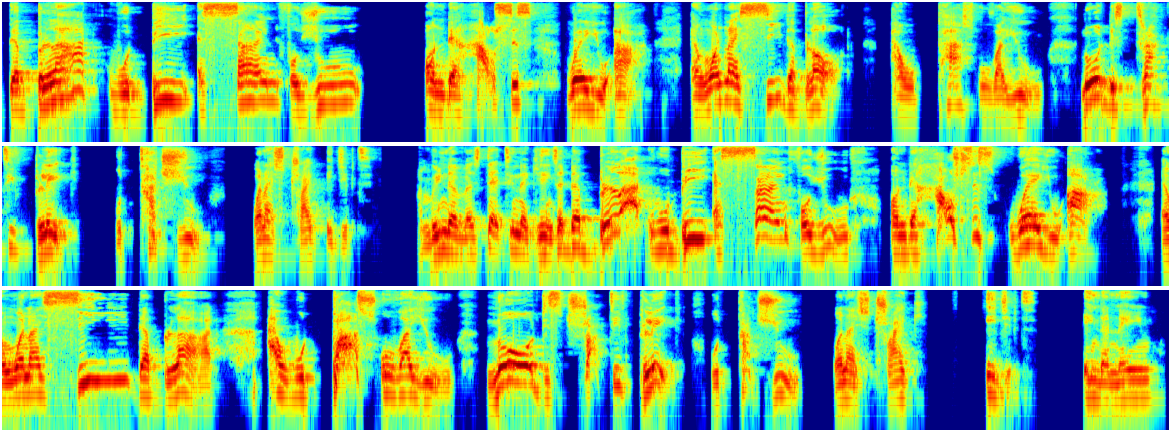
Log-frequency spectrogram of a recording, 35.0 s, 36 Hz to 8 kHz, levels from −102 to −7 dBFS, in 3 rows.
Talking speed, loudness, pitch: 140 wpm, -18 LUFS, 170 Hz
